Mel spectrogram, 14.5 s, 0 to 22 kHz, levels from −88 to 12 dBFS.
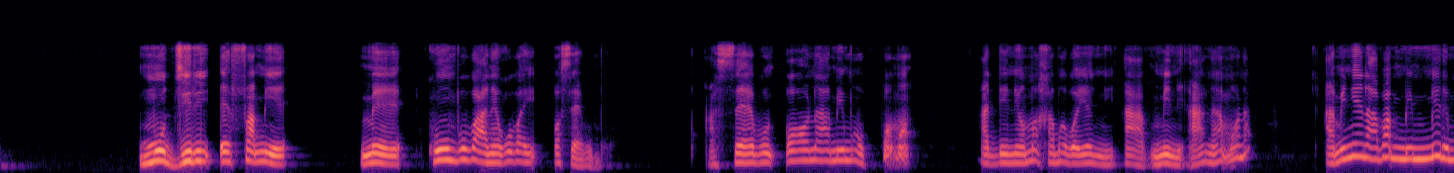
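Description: Microphone volume stepped down, at 2.01 s: the speech and its background drop together by about 5 dB in a single abrupt step and stay at the lower level afterwards. The likely cause is the call software's automatic gain control judging the input too hot and cutting the microphone's input volume at once, rather than a change in how loudly anyone spoke. Through the call path, whose top end stops near 8 kHz in a way that points to Opus at a modest bitrate around 32 kbps, the step stands out as a sudden shift in level.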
